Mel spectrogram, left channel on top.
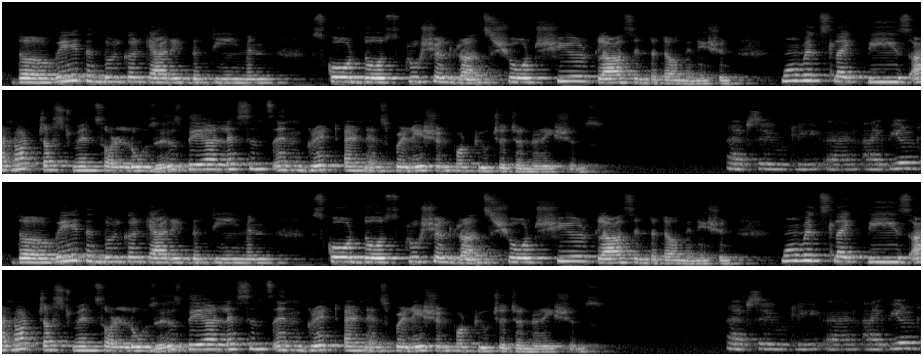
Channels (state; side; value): identical; both; correlation 1.00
